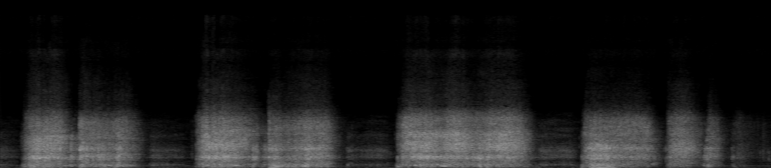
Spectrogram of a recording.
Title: EXPLOSIVE AND SICKENING SNEEZING THAT JUST WON'T GIVE UP (w/heavy nose blowing)!!!!!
